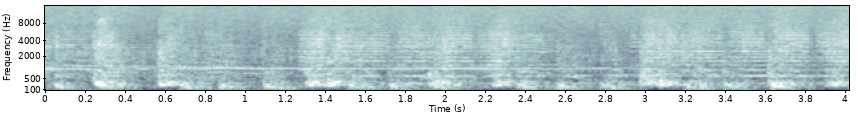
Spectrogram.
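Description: Music with a steady beat, playing moderately loud.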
